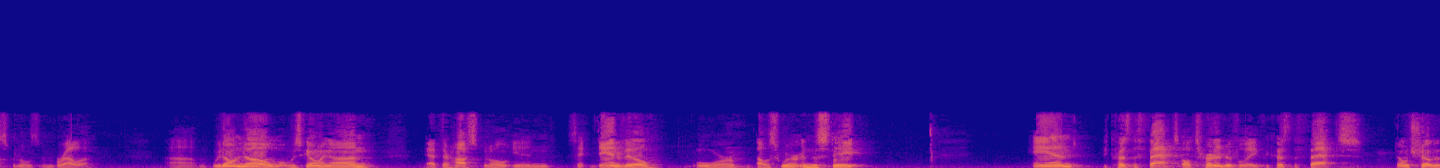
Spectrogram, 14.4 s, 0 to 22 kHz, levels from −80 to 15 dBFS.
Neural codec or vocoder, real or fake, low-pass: none; real; 7.2 kHz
